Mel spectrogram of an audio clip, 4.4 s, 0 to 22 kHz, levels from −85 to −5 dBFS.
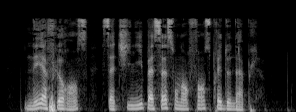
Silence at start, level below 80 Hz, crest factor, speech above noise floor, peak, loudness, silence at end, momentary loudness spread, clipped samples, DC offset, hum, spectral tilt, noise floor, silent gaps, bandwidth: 0.4 s; -44 dBFS; 20 dB; 38 dB; -10 dBFS; -28 LUFS; 0.6 s; 10 LU; under 0.1%; under 0.1%; none; -4.5 dB/octave; -66 dBFS; none; 11.5 kHz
